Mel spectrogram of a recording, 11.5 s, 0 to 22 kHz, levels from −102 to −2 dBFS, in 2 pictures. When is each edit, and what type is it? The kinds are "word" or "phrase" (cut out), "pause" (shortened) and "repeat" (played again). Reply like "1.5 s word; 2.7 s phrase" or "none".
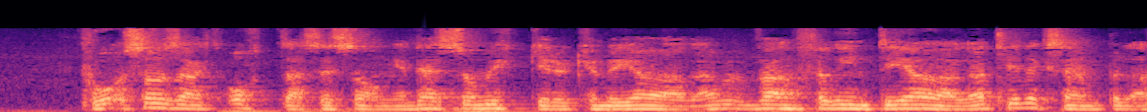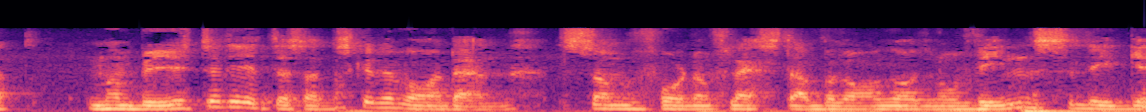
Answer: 7.4 s word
